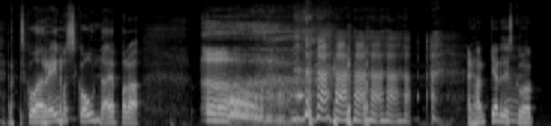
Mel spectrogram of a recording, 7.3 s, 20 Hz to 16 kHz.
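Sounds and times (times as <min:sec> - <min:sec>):
speech: 0:00.1 - 0:07.3
person imitating a long exasperated groaning sigh: 0:02.7 - 0:04.1
laughter: 0:03.8 - 0:05.9.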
